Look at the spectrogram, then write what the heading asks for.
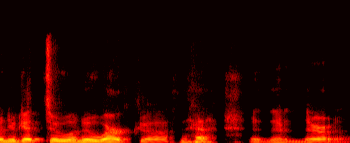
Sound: laughs

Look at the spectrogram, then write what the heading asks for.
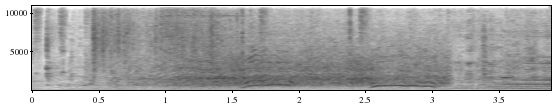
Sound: shrieking

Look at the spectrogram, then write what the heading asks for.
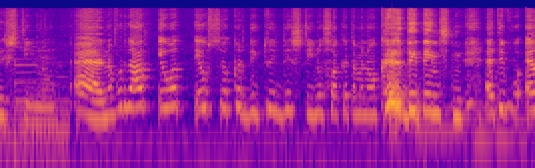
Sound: laughter

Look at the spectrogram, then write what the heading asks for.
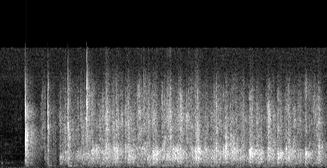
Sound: audience applauding

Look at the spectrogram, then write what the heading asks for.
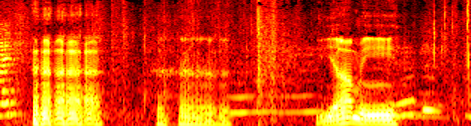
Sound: laughs

